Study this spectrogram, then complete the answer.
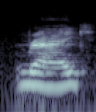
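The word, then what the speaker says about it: Rae: I actually went to uni with a girl called Ray, pronounced Ray, but spelt R-A-E rather than R-A-Y.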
